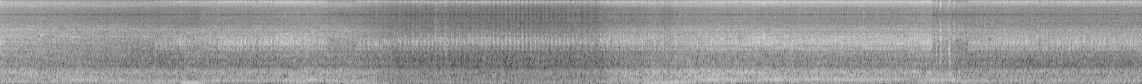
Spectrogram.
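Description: Tyres crunch and rumble over a dirt and gravel track.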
